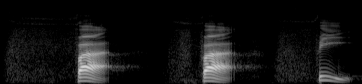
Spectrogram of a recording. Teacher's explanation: ujung gigi seri atas ya menyentuh ujung dua gigi seri atas Fa Ya disertai dengan adanya aliran udara dia punya sifat hams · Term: huruf Fa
